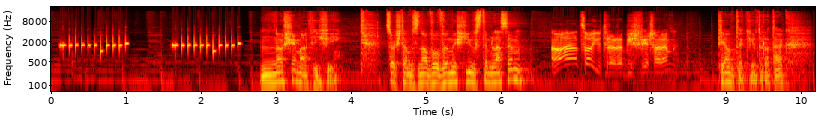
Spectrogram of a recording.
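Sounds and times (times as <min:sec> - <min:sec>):
phone ringtone of rapid electronic beeps for an incoming call: 0:00.0 - 0:02.6
speech: 0:02.8 - 0:03.9, 0:04.5 - 0:10.1.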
